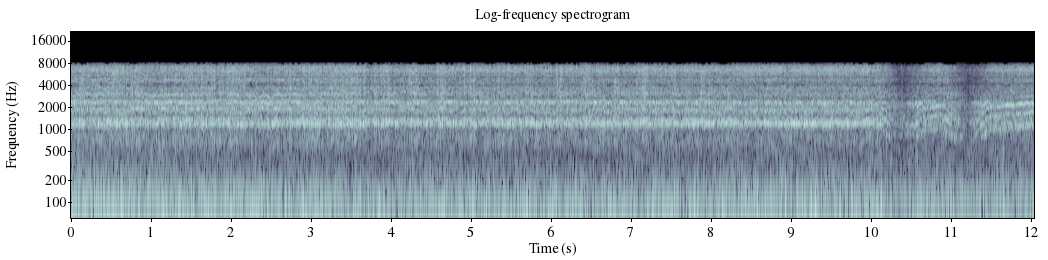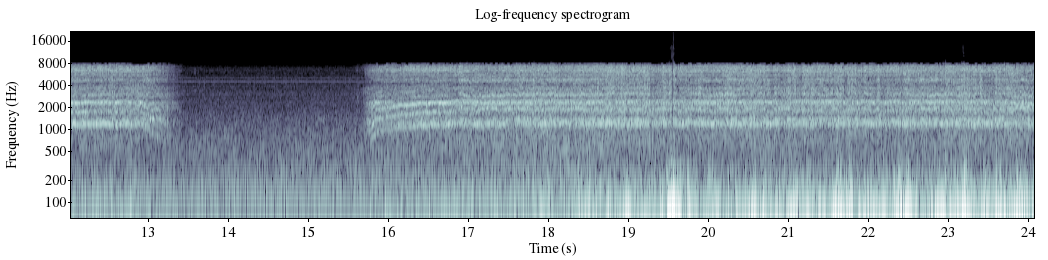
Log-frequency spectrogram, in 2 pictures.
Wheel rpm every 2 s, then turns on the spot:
160, 160, 160, 160, 150, 80, 90, 10, 140, 160, 160, 160.
none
